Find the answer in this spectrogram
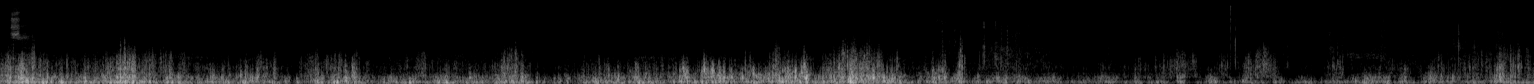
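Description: Wind buffeting the microphone in uneven gusts, a low rumbling noise that eases off after about ten seconds.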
